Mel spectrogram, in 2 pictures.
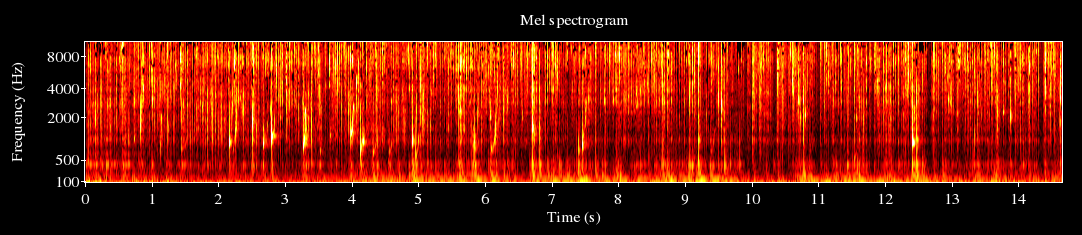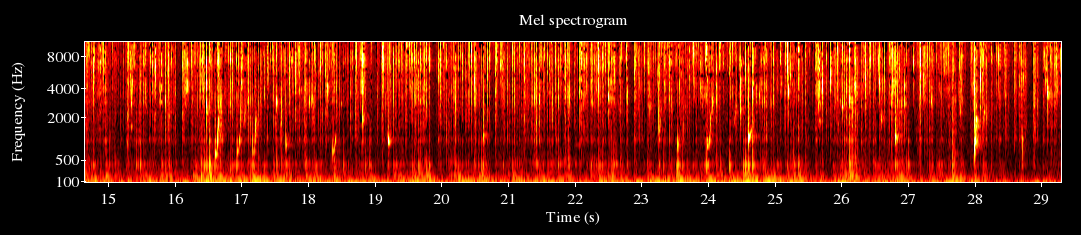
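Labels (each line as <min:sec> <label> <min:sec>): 0:00.0 Very soft dripping sounds. 0:29.3
0:00.0 Water dripping and splashing. 0:29.3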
